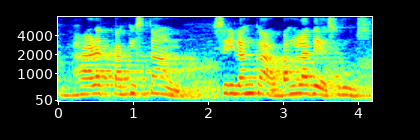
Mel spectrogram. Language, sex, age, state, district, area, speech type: Maithili, female, 18-30, Bihar, Saharsa, rural, spontaneous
